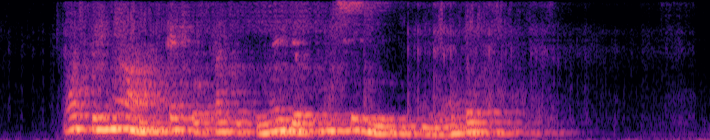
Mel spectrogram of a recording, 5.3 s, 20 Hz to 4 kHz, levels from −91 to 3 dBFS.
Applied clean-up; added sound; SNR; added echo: neural separator model SepFormer DNS4.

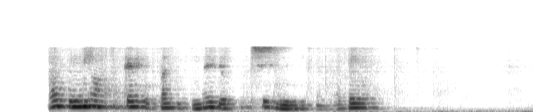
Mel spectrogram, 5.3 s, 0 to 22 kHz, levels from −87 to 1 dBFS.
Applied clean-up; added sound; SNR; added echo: neural mask model DeepFilterNet 3.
